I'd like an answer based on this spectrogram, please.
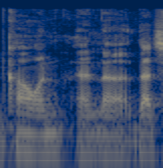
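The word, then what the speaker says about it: Coen: make fun of them they pronounce the name cohen and uh that's how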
